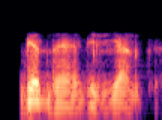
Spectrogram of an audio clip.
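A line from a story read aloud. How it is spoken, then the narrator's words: Sighing. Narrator (Russian): вздохнула Холли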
